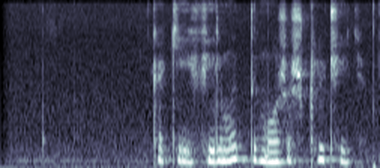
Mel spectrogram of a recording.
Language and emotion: Russian, neutral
